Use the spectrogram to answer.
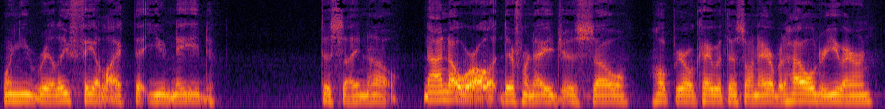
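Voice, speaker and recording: A man's voice: medium pitch, level tone, normal speed, mellow. A man in his seventies, a minister and author, talking frankly and reflectively on a chat show. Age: 70s. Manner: reflective, candid, frank storytelling with self-deprecating humor. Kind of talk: casual talk-show chat.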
